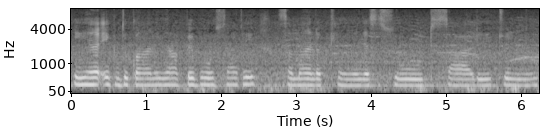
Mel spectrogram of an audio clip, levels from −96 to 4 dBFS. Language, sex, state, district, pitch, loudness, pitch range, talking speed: Hindi, female, Haryana, Rohtak, 195 Hz, -17 LUFS, 185-205 Hz, 155 wpm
